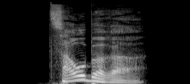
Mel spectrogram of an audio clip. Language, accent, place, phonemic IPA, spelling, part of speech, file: German, Germany, Berlin, /ˈt͡saʊ̯bəʁɐ/, Zauberer, noun, De-Zauberer.ogg
- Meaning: agent noun of zaubern: (male) magician, wizard, warlock, sorcerer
